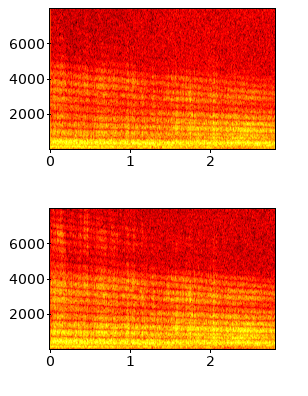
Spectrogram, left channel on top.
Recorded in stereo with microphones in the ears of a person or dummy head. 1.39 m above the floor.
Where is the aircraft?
35° right (ahead or behind); by 2.8 s 15° right (ahead or behind).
